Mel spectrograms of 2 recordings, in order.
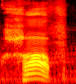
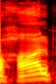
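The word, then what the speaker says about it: half: इसको हाल्प नहीं पढ़ेंगे। इसको हाफ पढ़ेंगे।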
